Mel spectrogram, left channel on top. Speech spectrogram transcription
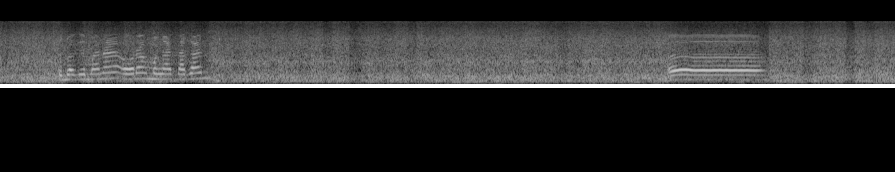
sebagaimana orang mengatakan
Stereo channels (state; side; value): silent; right; digital silence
